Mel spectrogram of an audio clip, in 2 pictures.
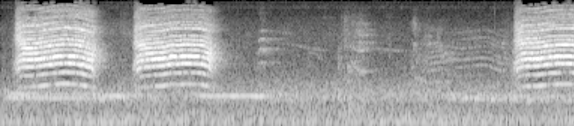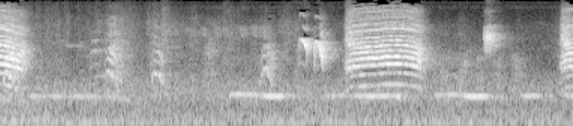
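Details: White-headed black bulbul chick, a subspecies with pure white head and chest from the Indian area, kept in an aviary; harsh, raspy, harmonic-rich squawks in bursts about every three seconds, with fainter chirps and a steady low tone between.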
